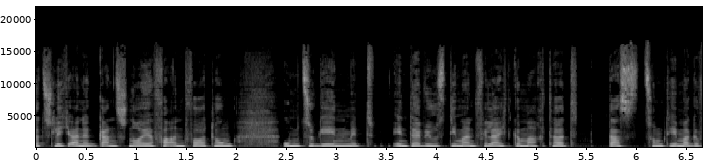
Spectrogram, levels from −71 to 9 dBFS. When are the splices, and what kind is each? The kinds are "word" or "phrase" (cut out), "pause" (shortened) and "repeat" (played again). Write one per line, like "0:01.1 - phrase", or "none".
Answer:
none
